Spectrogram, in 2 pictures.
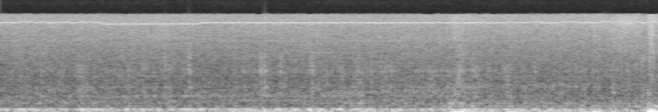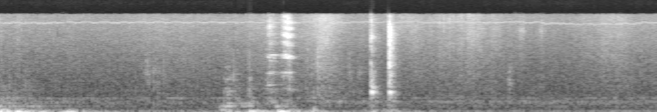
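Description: Antique Luth & Rosén elevator running with a steady low rumble, then stopping with a thump about six and a half seconds in. A few clanks follow about two and a half seconds later, then two sharp clicks.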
